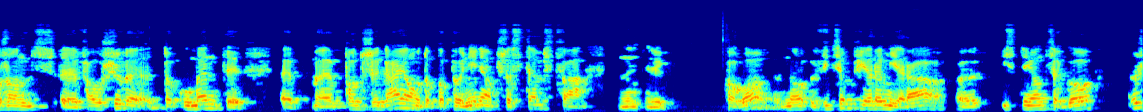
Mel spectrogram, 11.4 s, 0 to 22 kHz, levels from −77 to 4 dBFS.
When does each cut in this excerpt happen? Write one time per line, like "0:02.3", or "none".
none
